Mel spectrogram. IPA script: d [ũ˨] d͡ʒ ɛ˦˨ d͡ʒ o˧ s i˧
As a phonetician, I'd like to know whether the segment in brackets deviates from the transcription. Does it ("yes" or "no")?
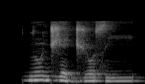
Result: yes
